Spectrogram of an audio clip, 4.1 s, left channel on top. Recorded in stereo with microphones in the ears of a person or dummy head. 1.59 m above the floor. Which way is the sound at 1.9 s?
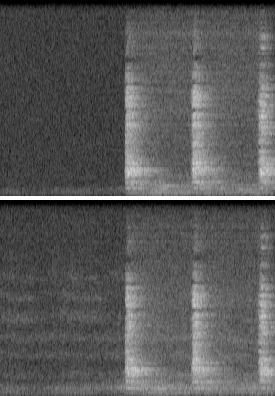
5° right (ahead or behind).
